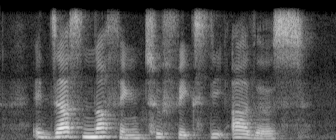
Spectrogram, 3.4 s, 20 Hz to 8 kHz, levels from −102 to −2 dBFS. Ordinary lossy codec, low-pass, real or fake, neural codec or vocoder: none; 7.2 kHz; real; none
